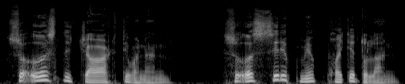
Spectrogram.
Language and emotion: Kashmiri, sad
